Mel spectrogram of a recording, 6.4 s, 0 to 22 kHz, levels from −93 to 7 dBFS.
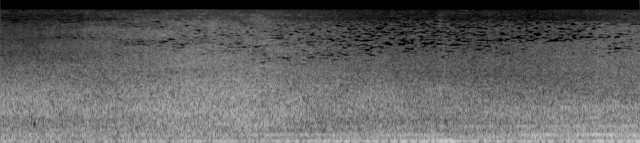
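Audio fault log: Throughout, generation loss: the sound has that swirly, hollow quality with smeared edges and soft, blurred attacks, and nothing comes through above about 16.6 kHz. It's likely been through a lossy codec, something like AAC at around 64 kbit/s, and re-encoded half a dozen or more times. Each pass quantises again on a shifted frame grid, so noise and spectral gaps build up beyond what that bitrate alone would give.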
